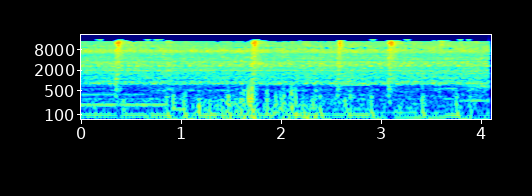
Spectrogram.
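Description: Steady wind noise on the microphone and road rumble from a bicycle rolling over asphalt, with a few light clicks.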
